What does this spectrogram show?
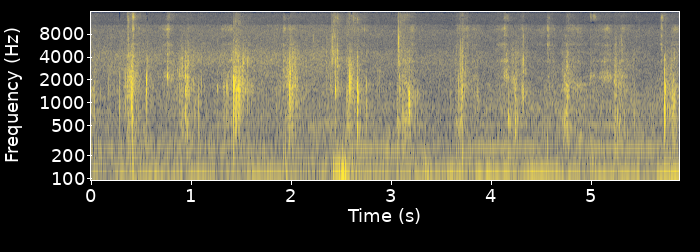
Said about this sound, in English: Walking down this little alleyway.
